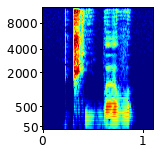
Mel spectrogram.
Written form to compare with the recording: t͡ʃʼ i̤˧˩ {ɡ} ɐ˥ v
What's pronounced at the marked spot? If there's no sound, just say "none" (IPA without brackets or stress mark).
b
